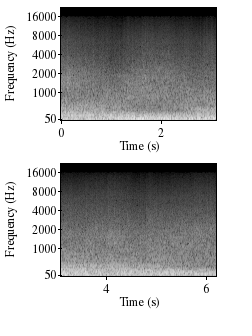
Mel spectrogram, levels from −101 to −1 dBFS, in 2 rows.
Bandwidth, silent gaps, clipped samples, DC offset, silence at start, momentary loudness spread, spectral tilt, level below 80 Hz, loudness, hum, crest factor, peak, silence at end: 8.4 kHz; none; under 0.1%; under 0.1%; 0 s; 4 LU; -9 dB/octave; -24 dBFS; -21 LUFS; none; 14 dB; -6 dBFS; 0 s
